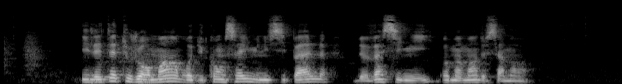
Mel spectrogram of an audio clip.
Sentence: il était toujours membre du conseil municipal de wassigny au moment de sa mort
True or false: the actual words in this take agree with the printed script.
true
